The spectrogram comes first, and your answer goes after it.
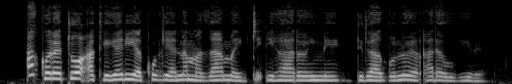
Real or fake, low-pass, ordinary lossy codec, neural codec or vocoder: fake; none; none; codec, 44.1 kHz, 1.7 kbps, Pupu-Codec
